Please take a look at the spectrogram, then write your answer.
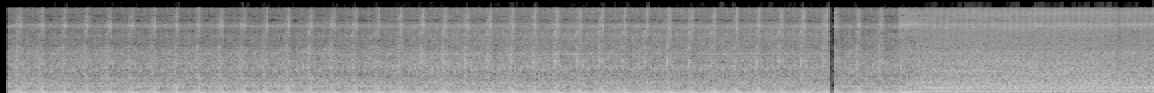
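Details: Komatsu excavator diesel engine with abnormal sound and smoke: loud running with a rough rhythmic pulse about twice a second, then the note shifts; irregular, unhealthy-sounding engine; abnormal engine noise.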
